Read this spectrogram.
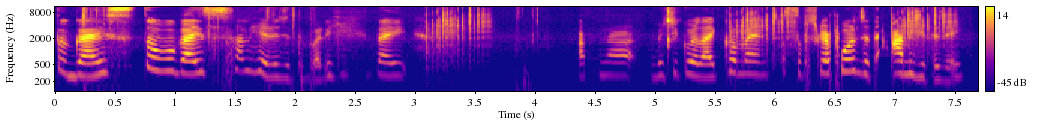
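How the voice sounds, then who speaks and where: Chatty high-voiced woman gamer, hushed. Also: a little fast, slight background noise. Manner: talks quietly so as not to wake her sleeping parents; chatty, keeps addressing viewers. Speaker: gaming channel host. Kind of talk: chatty voice-over commentary on a mobile game. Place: room at home at night. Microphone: earphone mic. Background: game music.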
